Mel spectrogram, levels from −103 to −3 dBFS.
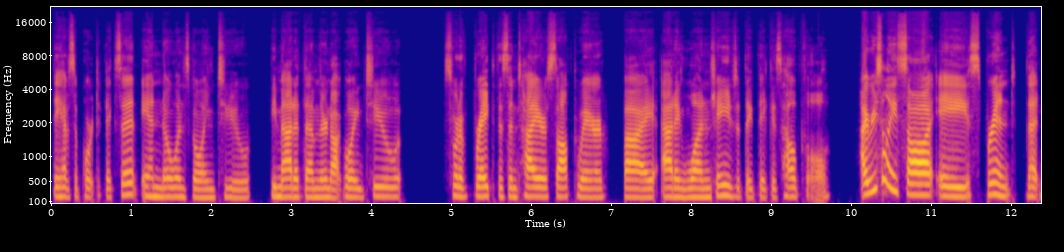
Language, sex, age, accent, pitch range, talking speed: English, female, 10-29, American, 175-205 Hz, 195 wpm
